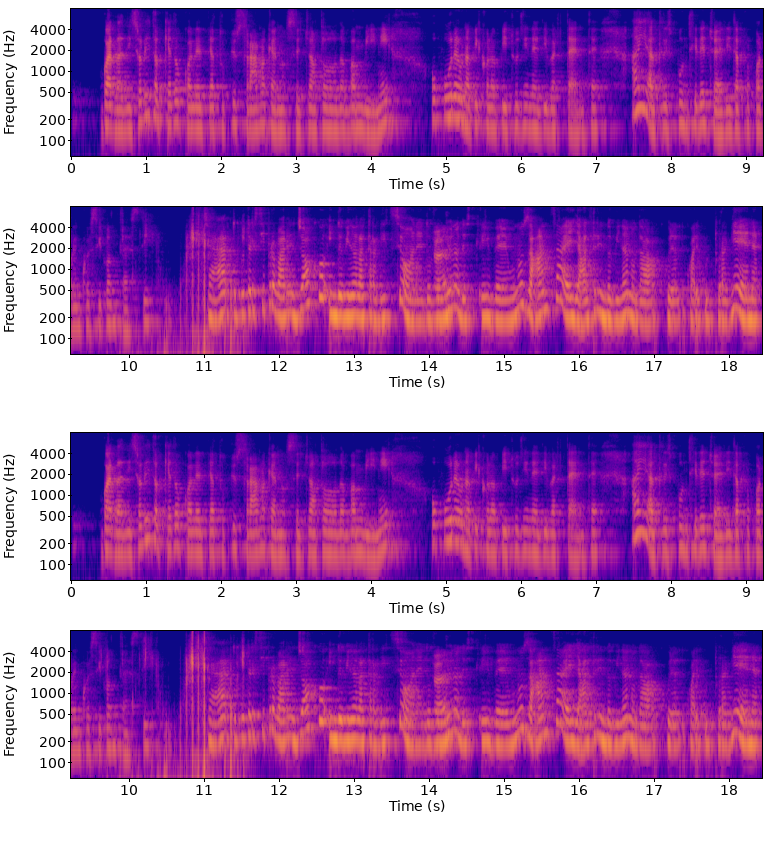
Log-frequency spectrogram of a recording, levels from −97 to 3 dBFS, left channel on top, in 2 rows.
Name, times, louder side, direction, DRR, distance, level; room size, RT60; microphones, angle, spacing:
voice 1, 0.4-10.3 14.1-14.3, equal, 5° left, 3 dB, 0.8 m, -42 dB
sound 1, 9.6-11.5, right 8 dB, 50° right, 0.4 m, -43 dB
voice 2, 11.0-18.4, left 2 dB, 20° left, 2 dB, 0.5 m, -34 dB
8.8 x 8.6 x 4.2 m, 0.77 s
head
